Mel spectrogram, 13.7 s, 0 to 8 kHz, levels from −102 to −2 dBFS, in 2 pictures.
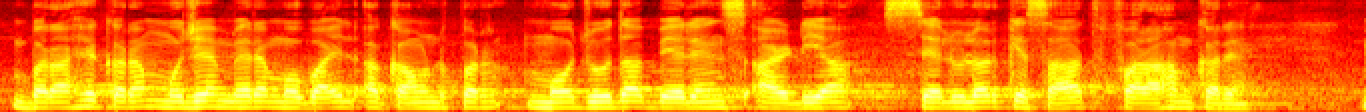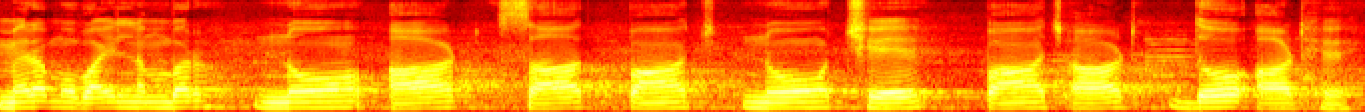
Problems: constant background noise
